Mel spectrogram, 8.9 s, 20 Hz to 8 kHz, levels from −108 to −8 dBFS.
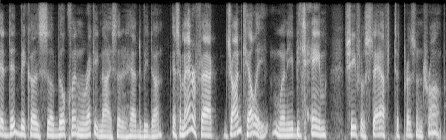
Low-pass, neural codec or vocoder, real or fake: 7.2 kHz; codec, 16 kHz in and 24 kHz out, 1 kbps, XY-Tokenizer; fake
